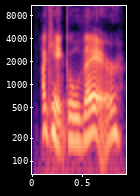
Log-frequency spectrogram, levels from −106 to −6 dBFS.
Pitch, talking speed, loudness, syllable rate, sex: 200 Hz, 255 wpm, -16 LUFS, 6.5 syllables/s, female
